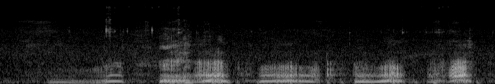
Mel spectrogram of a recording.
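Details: Rottweiler; play growls; play fighting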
